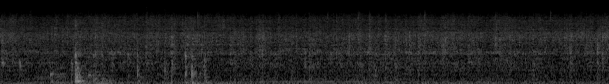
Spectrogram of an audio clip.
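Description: Soaked rice vermicelli sizzling in a frying pan with oily mee siam paste, a steady hiss with a couple of light knocks in the first two seconds.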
